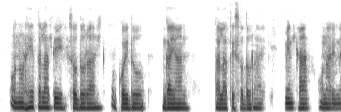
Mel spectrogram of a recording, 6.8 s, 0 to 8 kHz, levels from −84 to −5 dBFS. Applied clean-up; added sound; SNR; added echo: neural mask model Resemble Enhance denoiser.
